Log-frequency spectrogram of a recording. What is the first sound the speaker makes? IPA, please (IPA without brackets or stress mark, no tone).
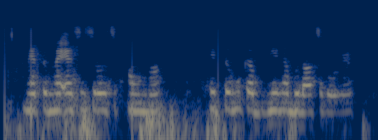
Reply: m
